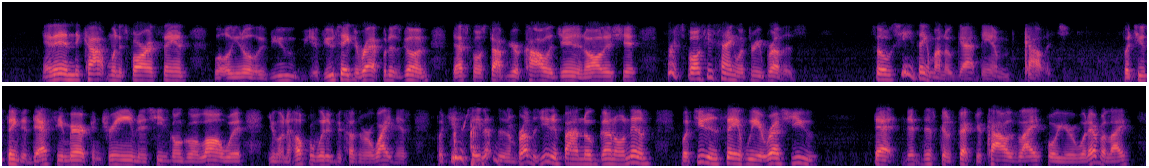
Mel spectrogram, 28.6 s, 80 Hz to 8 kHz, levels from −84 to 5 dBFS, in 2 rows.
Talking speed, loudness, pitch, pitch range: 230 wpm, -30 LUFS, 125 Hz, 115-140 Hz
